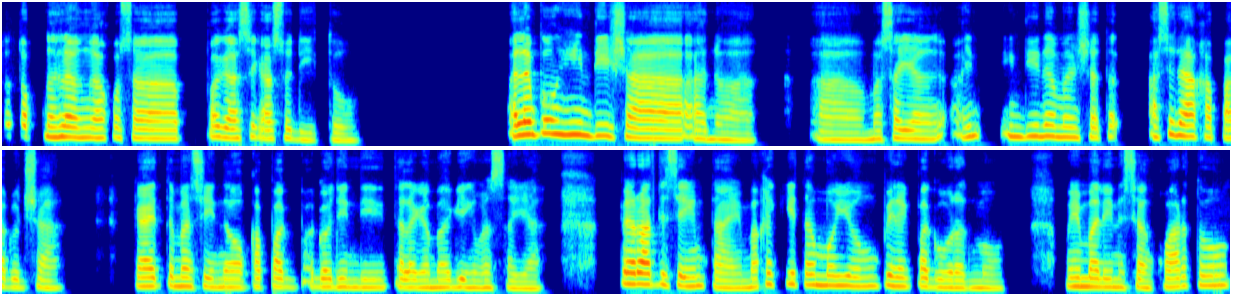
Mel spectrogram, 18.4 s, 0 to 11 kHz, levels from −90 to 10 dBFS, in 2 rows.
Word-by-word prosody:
tutok 255 -2 -5
nalang 230 -1 +4
ako 210 +1 -1
sa 195 -2 +1 0.2
pag-aasikaso 205 -3 -1
dito. 155 -3 -9 1.1
Alam 275 +3 +9
kong 310 -1 +5
hindi 260 -3 +4
siya 225 0 +1 0.4
ano 180 -2 -3
ha, 155 -2 -5 0.5
ah, 170 -2 -3
masayang 185 0 -1
an 240 -2 -1 0.2
hindi 245 -4 0
naman 230 -3 +1
siya 220 +1 -4
tat 240 - -8 0.2
as 235 +2 -4
in 285 - +3
nakakapagod 220 -8 +1
siya. 165 -1 -6 0.5
Kahit 200 -2 +2
naman 200 -1 +1
sino 180 -2 -2
kapag 185 -1 -3
pagod 185 0 -2
hindi 175 -1 -3
talaga 175 -2 -2
maging 175 0 -1
masaya, 155 -2 -5 0.6
pero 255 -1 +8
at 245 - +7
the 235 - -3
same 210 -1 0
time 165 -2 -3
makikita 240 +4 -2
mo 220 -1 +2
yung 205 -1 0
pinagpaguran 190 -6 -1
mo, 155 -1 -5 0.5
may 200 - +3
malinis 185 -3 +1
kang 170 -3 -2
kwarto, 210 +5 -1
195 Hz, 150 wpm, -21 LUFS, 175-225 Hz, 1.1 s, Alam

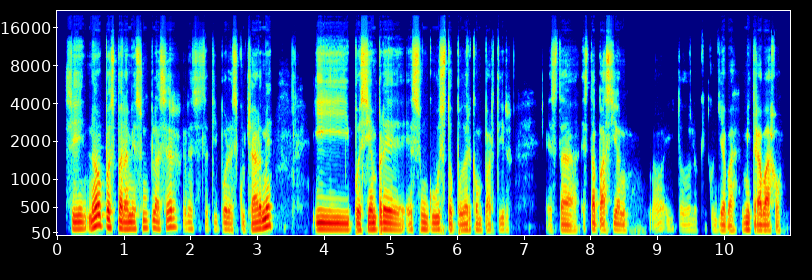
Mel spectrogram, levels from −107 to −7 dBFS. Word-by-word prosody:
Sí, 120 -1 +1
no, 170 +5 +5
pues, 150 -5 +3
para 120 -3 +3
mí 120 - +3
es 120 - -4
un 135 -1 -4
placer. 140 +3 -1
Gracias 120 -1 -12
a 100 - -15
ti 115 - -17
por 110 -1 -4
escucharme, 125 - +2 0.6
y 110 -1 +3
pues, 105 -1 0
siempre 110 -3 +3
es 105 - -2
un 115 -2 -1
gusto 110 0 -2
poder 100 +1 -4
compartir 105 0 -9 0.5
esta 95 -3 -5
esta - - -3
pasión, 100 -4 -2 0.3
¿no? - - -16
Y - - -21
todo 95 -1 -18
lo 95 -1 -22
que - - -28
conlleva 90 -1 -7
mi 110 +1 0
trabajo. 95 -3 0
110 Hz, 175 wpm, -23 LUFS, 100-120 Hz, 0.6 s, no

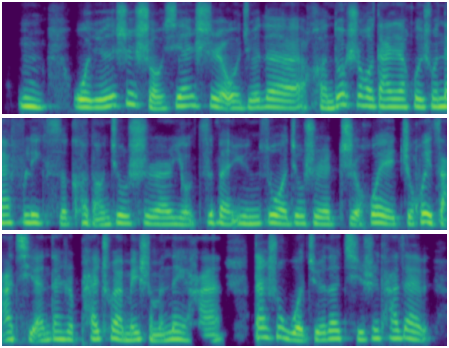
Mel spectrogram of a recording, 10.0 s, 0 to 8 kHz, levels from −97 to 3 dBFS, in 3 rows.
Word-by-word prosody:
嗯， 215 -4 +4 0.2
我 205 -1 +5
觉 195 +1 +3
得 230 - +4
是 280 +3 -1
首 175 -11 -1
先 230 +8 +1
是 225 -3 0
我 175 - +1
觉 185 +2 -2
得 195 -3 0
很 175 - -5
多 255 +10 +1
时 255 - -3
候 230 - +2
大 215 -1 +1
家 210 - +3
会 205 0 +1
说 210 +1 +1
Netflix 210 -2 +1
可 180 +5 -4
能 160 -3 -5
就 200 +3 +2
是 185 -3 -1
有 165 -1 -3
资 215 - -4
本 195 -4 -1
运 190 -1 -1
作， 200 -1 +3
就 195 +2 -1
是 185 -3 0
只 170 - -2
会 210 -4 +3
只 170 - -4
会 230 -2 +5
砸 190 - -1
钱， 160 -4 -1
但 200 +2 0
是 190 - 0
拍 200 +1 -2
出 210 +2 0
来 - - +3
没 180 +2 0
什 200 - -2
么 155 - -2
内 195 +1 +1
涵， 160 -2 -6 0.2
但 250 - 0
是 250 - -4
我 190 -9 +3
觉 185 +4 -2
得 215 +2 +2
其 210 -2 -3
实 220 - -2
它 220 0 -2
在 215 -5 -1
200 Hz, 370 characters per minute, -22 LUFS, 185-215 Hz, 0.2 s, 我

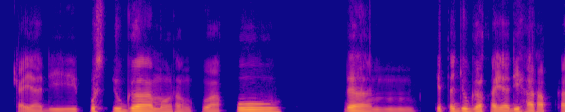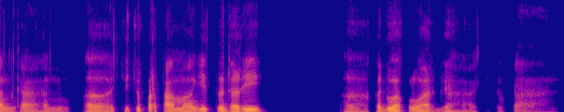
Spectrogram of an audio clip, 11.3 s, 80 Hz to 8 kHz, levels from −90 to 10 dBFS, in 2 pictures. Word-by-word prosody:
kayak 105 -1 -6
di-push 105 +3 -5
juga 120 +1 +6
ama 110 -2 -3
orang 105 -1 -9
tuaku. 130 +5 +2 0.6
Dan 100 -2 +3 0.6
kita 120 - -1
juga 115 -2 +3
kayak 105 0 +1
diharapkan 105 +1 -1
kan, 105 0 -8 0.3
eee, 105 -2 -2
cucu - - -5
pertama 110 +2 -1
gitu 110 0 0
dari, 105 0 +5 0.9
eee, 100 -1 -9
kedua 105 -2 +5
keluarga 110 +3 -4
gitu 110 -3 -30
kan. 105 +3 -18
105 Hz, 115 wpm, -23 LUFS, 105-115 Hz, 0.9 s, juga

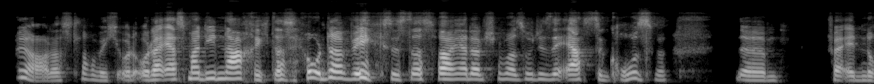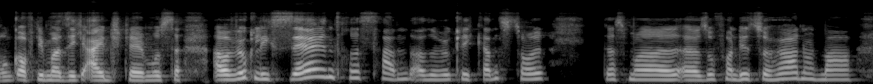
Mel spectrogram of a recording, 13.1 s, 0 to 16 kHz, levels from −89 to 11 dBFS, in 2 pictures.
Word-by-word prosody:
Ja, 290 - -1
das 170 0 -6
glaube 205 -8 -9
ich. 170 - -11
Oder 185 - -4
oder 210 +2 +5
erst 220 +3 +4
mal 255 - +5
die 255 +1 0
Nachricht, 250 -6 +5
dass 195 -1 +1
er 200 - -18
unterwegs 260 -2 +6
ist. 215 -1 -4
Das 225 0 -1
war 235 -1 +9
ja 230 - +2
dann 225 -1 +2
schon 235 +1 -10
mal 220 -2 -1
so 230 +1 -7
diese 225 0 -4
erste 215 -2 +2
große, 205 -2 -6 0.5
ähm, 180 -2 -2 0.3
Veränderung, 180 -2 -3
auf 195 - +2
die 205 - -2
man 185 -2 0
sich 180 0 -3
einstellen 175 0 +1
musste. 185 +2 -5 0.2
Aber 205 +1 +4
wirklich 250 -4 -2
sehr 265 +9 +4
interessant, 285 -7 -8
also, 205 0 -6
wirklich 210 +1 -7
ganz 220 +5 -8
toll, 235 +1 -6 0.4
das 220 0 -11
mal, 205 -1 -1
äh, 190 0 -2
so 215 +2 -7
von 215 0 -8
dir 225 0 -3
zu 220 -2 -6
hören 245 +2 -4
und 225 -3 -10
mal, 210 0 -7
215 Hz, 230 wpm, -23 LUFS, 195-235 Hz, 0.5 s, war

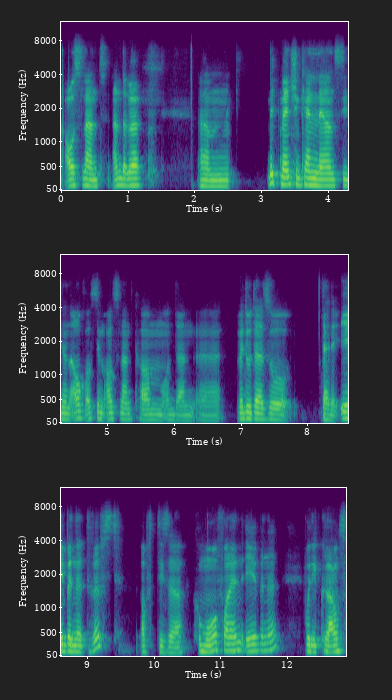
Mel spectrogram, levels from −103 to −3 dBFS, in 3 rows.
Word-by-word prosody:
Ausland 125 -1 +2
andere, 130 +1 +3 0.8
ähm, 115 -1 0 0.5
Mitmenschen 145 -5 +4
kennenlernst, 125 -3 +4
die 120 - 0
dann 115 -1 -2
auch 135 +1 -1
aus 120 - -4
dem 125 -2 -4
Ausland 115 -2 -5
kommen 100 -1 -5
und 100 0 -9
dann, 95 -2 -7
äh 95 0 -11 0.2
wenn 120 0 -1
du 125 - +3
da 115 -2 +3
so 105 -3 -3 0.4
deine 105 -3 -3
Ebene 130 -2 +3
triffst, 145 - -5 0.3
auf 120 0 -6
dieser 105 -3 -4 0.2
humorvollen 140 +3 +2
Ebene, 140 - -2 0.4
wo 130 - +2
die 120 -1 +1
Clowns 125 +4 +2
120 Hz, 135 wpm, -28 LUFS, 115-130 Hz, 0.8 s, Mitmenschen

